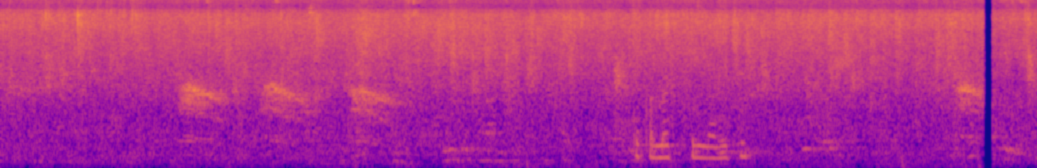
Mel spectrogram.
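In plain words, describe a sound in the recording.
Steady rain falls and patters outdoors.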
